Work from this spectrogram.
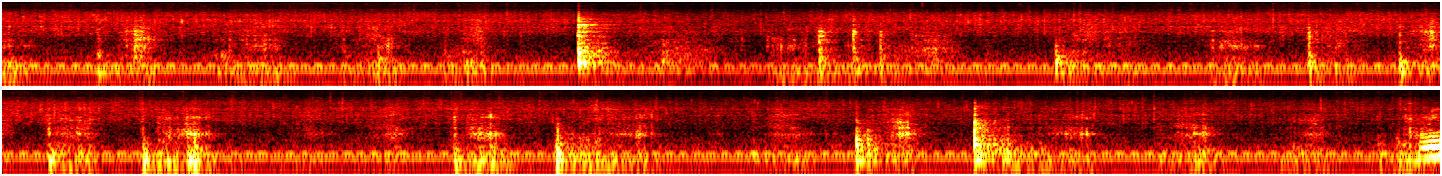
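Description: Rice-A-Roni sautéing in pork juices, butter and seasoning on a stove, a steady sizzle broken by repeated scraping stirs of the spoon across the pan, close and continuous with no talk.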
